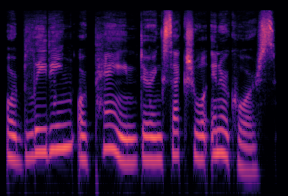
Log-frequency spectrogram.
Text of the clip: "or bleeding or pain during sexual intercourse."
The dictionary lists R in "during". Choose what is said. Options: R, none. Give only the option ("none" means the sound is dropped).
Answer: R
